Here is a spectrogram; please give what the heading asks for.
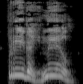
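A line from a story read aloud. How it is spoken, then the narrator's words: Shrill squeal. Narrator (Russian): взвизгнул Энди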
